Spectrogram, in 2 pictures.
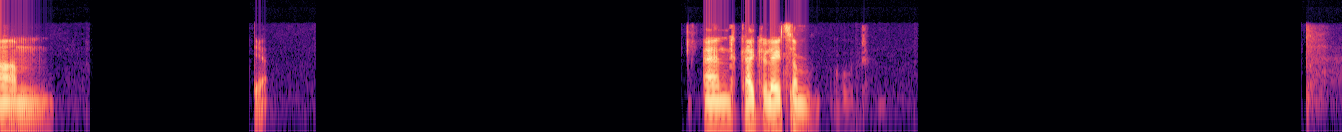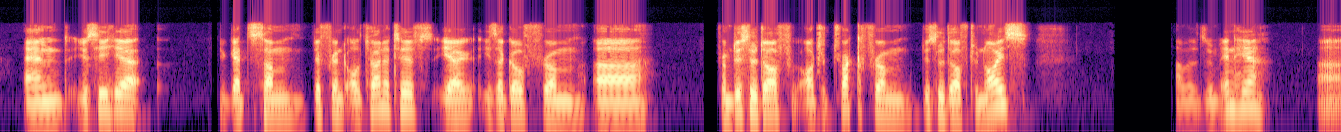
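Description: An older man speaks calmly through an online call, in short bursts with pauses.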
